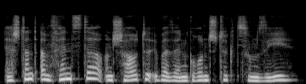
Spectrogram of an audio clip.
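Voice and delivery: ordinary delivery, nothing marked

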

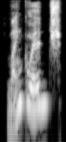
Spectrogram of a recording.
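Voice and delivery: high, prim one-word reproof; admonishing. A narrator's reading. Nurse correcting patient's swearing, high admonishment. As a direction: pitch it high as a reprimand. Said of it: "she admonished".

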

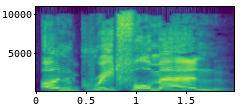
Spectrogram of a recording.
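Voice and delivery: high, slow furious roar; roaring beast. Acted. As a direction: roar it out in outrage. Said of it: "roared the beast".

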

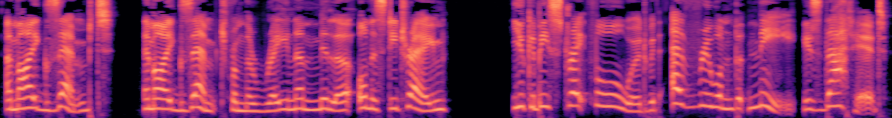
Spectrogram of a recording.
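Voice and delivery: exasperated and confrontational, voice pushed up; indignant challenge. A narrator's reading. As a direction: fire off accusing questions. Liam confronts Ray, demanding answers.

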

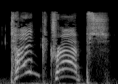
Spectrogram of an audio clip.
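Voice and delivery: put-on muffled high old soldier shout. A narrator's reading. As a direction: call out from inside a bin. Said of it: "came Gramps' muffled voice".

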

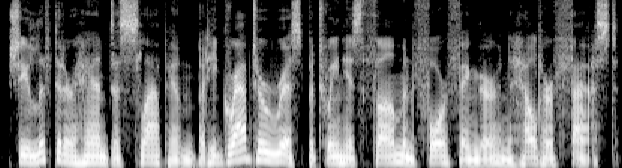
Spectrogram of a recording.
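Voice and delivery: ordinary delivery, nothing marked

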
